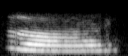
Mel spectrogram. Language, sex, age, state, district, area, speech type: Maithili, female, 30-45, Bihar, Purnia, rural, conversation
